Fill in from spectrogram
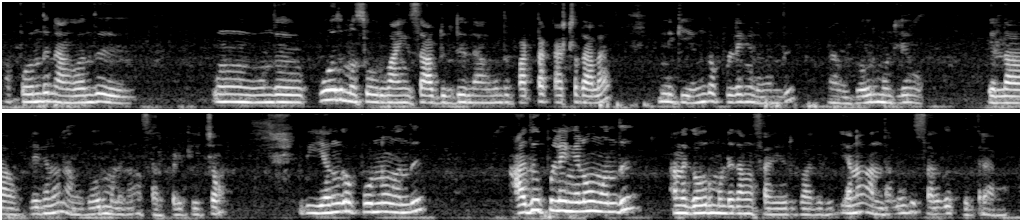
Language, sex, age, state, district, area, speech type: Tamil, female, 60+, Tamil Nadu, Kallakurichi, urban, spontaneous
